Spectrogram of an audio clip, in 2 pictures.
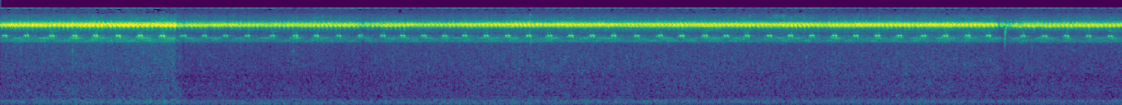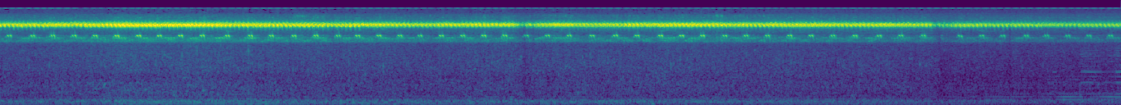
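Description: Evening chorus of crickets and other night insects: a continuous high trill with a regularly pulsing chirp under it, over a low steady hum.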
